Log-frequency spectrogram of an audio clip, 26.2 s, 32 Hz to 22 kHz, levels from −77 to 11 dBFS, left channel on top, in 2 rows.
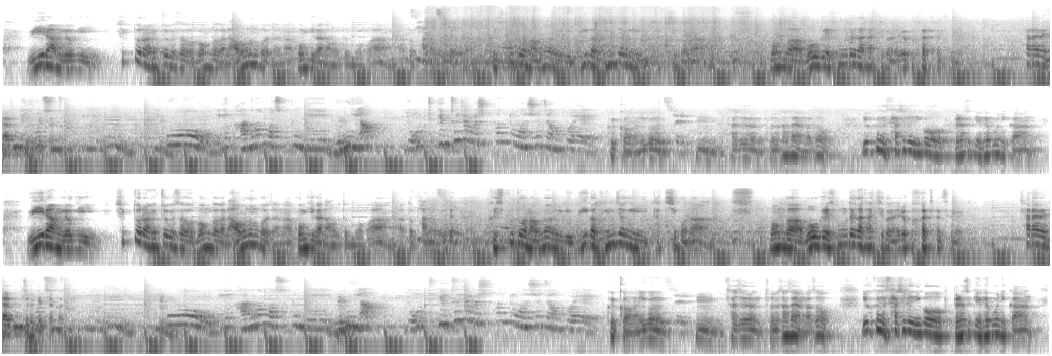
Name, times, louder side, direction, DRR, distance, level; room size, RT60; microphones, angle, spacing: voice 1, 0.0-5.7 6.1-12.1 12.7-13.6 15.1-15.3 17.3-17.4 20.7-21.4 21.8-26.0, right 6 dB, 85° right, 0.4 m, -25 dB
sound 1, 1.8-19.0, equal, 5° right, 0.6 m, -37 dB
voice 2, 5.0-5.8 6.1-6.4 13.0-17.8 18.1-20.5 21.3-21.7, equal, 55° left, 1.3 m, -33 dB
sound 2, 5.3-25.2, left 2 dB, 40° left, 0.5 m, -39 dB
8.4 x 6.3 x 2.2 m
head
